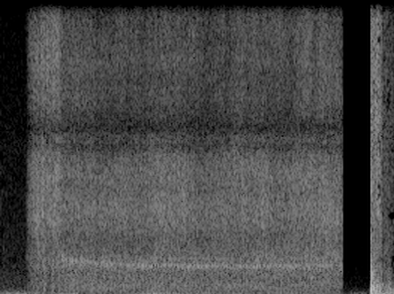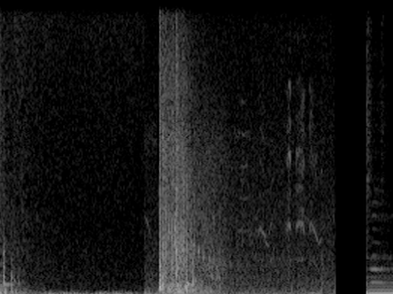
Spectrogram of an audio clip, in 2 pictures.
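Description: Blocked pressure cooker hissing steadily for about four seconds, then, after a cut, bursting with a sharp bang about five seconds in. A second sharp bang follows a couple of seconds later.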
